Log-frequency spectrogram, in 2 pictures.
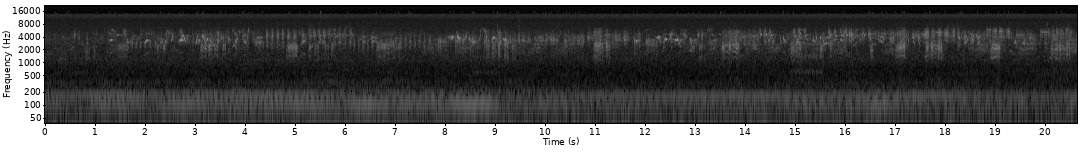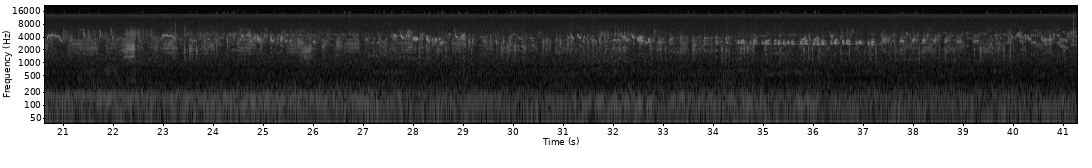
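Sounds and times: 
birdsong on Higham Marshes in Kent: 0:00.0 - 0:41.2
steady low hum: 0:00.0 - 0:41.2
duck-like calls: 0:04.7 - 0:05.9, 0:08.8 - 0:11.6, 0:12.9 - 0:24.8, 0:25.4 - 0:40.3.

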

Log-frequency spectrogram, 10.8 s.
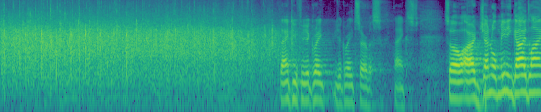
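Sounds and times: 
applause for retiring town staff: 0:00.0 - 0:06.1
speech: 0:05.6 - 0:10.8.

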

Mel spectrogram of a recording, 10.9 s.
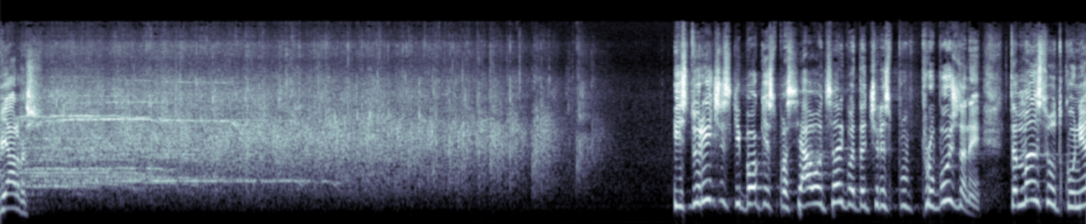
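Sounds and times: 
speech: 0:00.0 - 0:00.6, 0:06.8 - 0:10.8
audience clapping: 0:00.0 - 0:06.2.

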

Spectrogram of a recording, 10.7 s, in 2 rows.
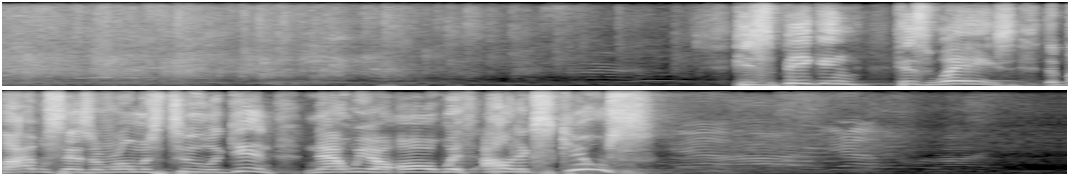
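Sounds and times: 
audience clapping hands: 0:00.0 - 0:03.6
speech: 0:03.8 - 0:08.7.

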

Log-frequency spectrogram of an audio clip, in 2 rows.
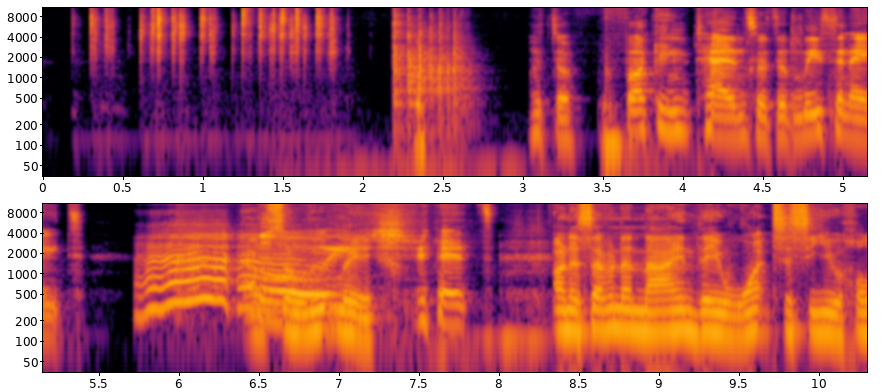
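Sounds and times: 
dice rattling and clattering: 0:00.2 - 0:02.8
speech: 0:03.0 - 0:10.2
laughter: 0:05.8 - 0:07.8.

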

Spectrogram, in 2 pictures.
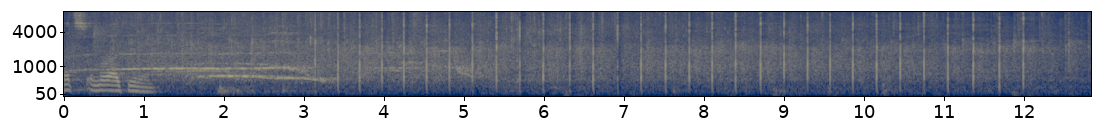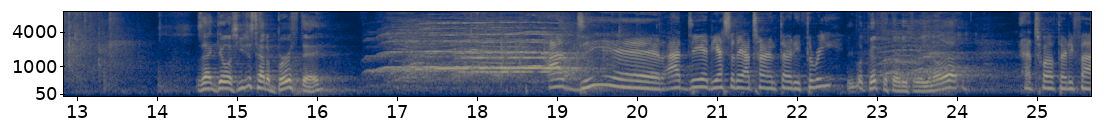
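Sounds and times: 
laughter: 0:00.0 - 0:01.3, 0:22.6 - 0:24.9
speech: 0:00.0 - 0:01.3, 0:14.6 - 0:16.2, 0:19.0 - 0:24.2, 0:24.8 - 0:25.6
audience applauding to welcome panel members: 0:00.0 - 0:13.8, 0:16.8 - 0:20.2, 0:22.7 - 0:24.2.

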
